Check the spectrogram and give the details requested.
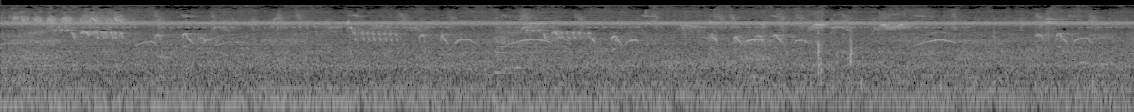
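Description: Pale-breasted thrush singing quick, clear whistled notes that arch up and down in a busy stream, over a steady high insect drone and low background rumble.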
